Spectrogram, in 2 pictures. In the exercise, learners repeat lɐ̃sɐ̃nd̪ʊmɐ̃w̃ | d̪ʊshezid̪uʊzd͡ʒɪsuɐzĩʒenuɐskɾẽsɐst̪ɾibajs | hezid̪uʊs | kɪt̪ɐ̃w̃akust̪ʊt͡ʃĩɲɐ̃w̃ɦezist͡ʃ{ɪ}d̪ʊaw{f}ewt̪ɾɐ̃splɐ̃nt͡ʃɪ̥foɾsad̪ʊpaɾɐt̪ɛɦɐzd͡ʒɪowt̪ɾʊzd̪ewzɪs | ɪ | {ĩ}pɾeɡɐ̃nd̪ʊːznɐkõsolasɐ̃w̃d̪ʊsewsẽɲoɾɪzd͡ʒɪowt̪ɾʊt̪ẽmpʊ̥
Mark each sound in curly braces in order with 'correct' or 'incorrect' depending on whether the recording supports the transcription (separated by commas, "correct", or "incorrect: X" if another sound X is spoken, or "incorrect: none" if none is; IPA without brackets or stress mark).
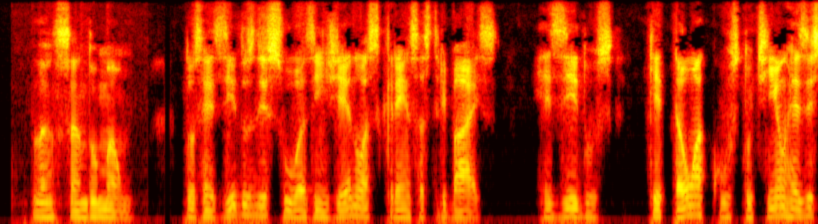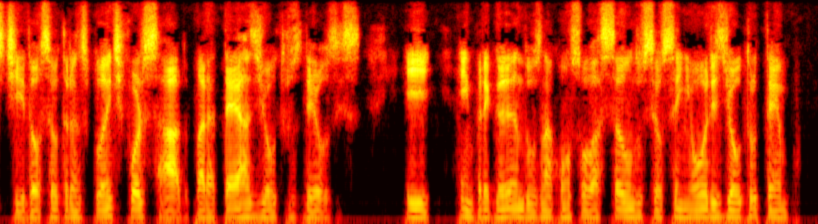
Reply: incorrect: i, incorrect: s, incorrect: ẽ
